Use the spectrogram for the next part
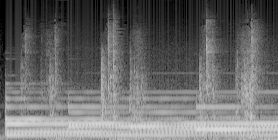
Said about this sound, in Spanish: ¿Un elefante mascando chicle? ¿Un molino de agua en movimiento? No, es el picaporte que se abre y se cierra.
